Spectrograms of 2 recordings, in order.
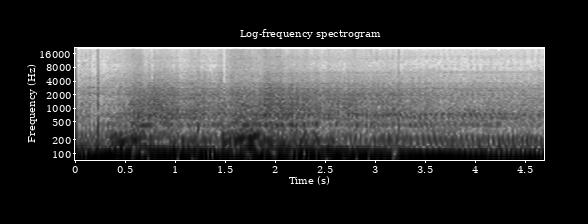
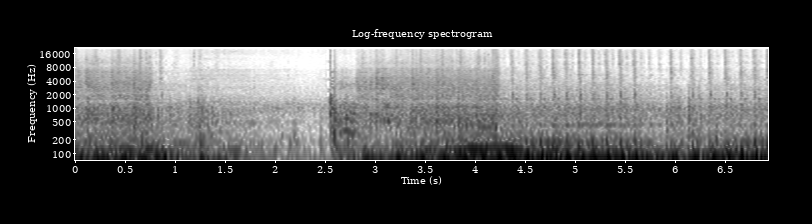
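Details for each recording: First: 1980 MGB after service, warming up, intake cleaner sprayed in, some smoke possibly from added oil: deep, strong exhaust note climbing cleanly on each throttle blip and settling evenly; running smooth. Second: 1980 MGB engine after oil, filter and plug change and tappet adjustment, running on very stale fuel; slow, uneven cranking with a lopsided beat, one cylinder still low on compression.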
